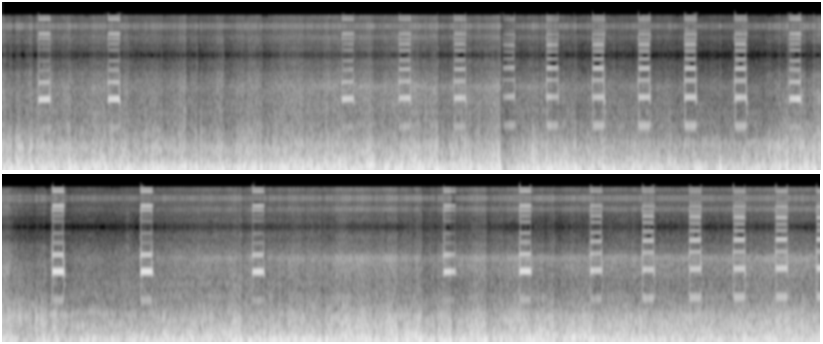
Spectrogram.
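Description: Wind rushing over the microphone in flight, with a paragliding variometer beeping its climb tone: short high beeps repeating several times a second, a sign the glider is rising in lift.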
